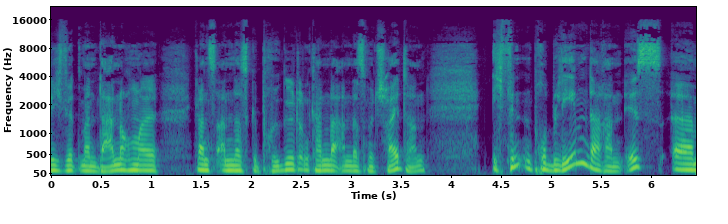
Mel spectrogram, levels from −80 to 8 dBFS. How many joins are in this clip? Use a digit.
0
